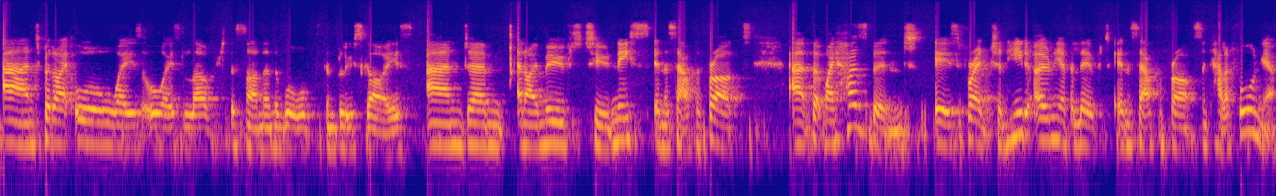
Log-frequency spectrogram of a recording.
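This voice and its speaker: Against noticeable background noise, a woman with a British accent talks at a moderate pace with hardly any pauses, a fairly low pitch and lively intonation. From England. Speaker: children's author and online entrepreneur. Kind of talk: podcast interview. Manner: hesitant, many fillers.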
